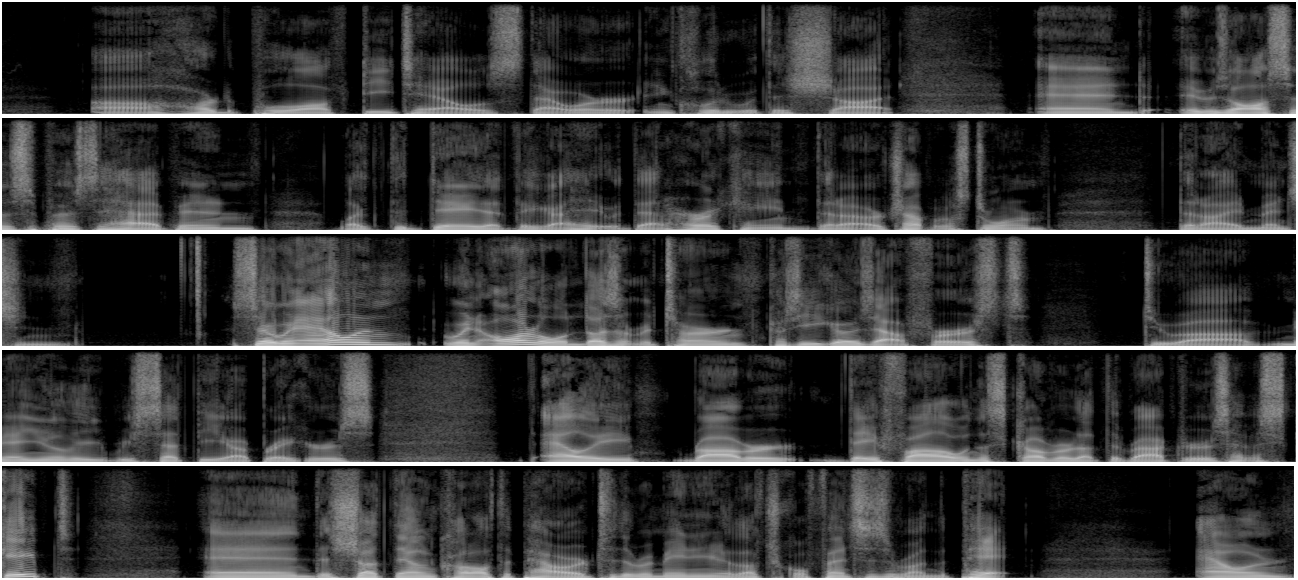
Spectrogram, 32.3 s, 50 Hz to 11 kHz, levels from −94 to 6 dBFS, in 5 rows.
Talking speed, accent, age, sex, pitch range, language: 155 wpm, American, 30-49, male, 100-115 Hz, English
